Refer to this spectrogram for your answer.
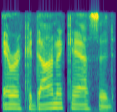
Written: arachidonic acid

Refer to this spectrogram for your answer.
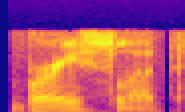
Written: bracelet

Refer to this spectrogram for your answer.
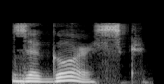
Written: zagorsk

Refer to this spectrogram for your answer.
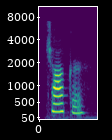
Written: chocker

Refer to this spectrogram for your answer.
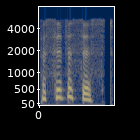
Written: pacificist

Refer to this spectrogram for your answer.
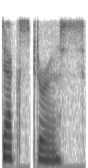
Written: dexterous

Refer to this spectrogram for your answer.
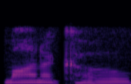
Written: Monaco

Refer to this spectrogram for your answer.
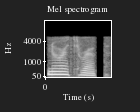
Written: Northrop

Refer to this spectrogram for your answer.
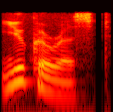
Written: Eucharist

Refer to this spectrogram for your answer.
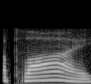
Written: apply

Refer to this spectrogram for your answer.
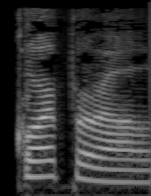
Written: corporalcy

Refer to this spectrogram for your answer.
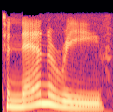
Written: Tananarive

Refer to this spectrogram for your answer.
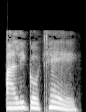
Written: aligote

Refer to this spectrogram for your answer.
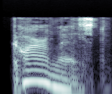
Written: carlism

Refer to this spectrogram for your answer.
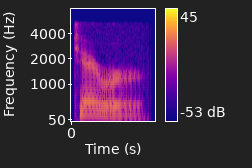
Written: terror

